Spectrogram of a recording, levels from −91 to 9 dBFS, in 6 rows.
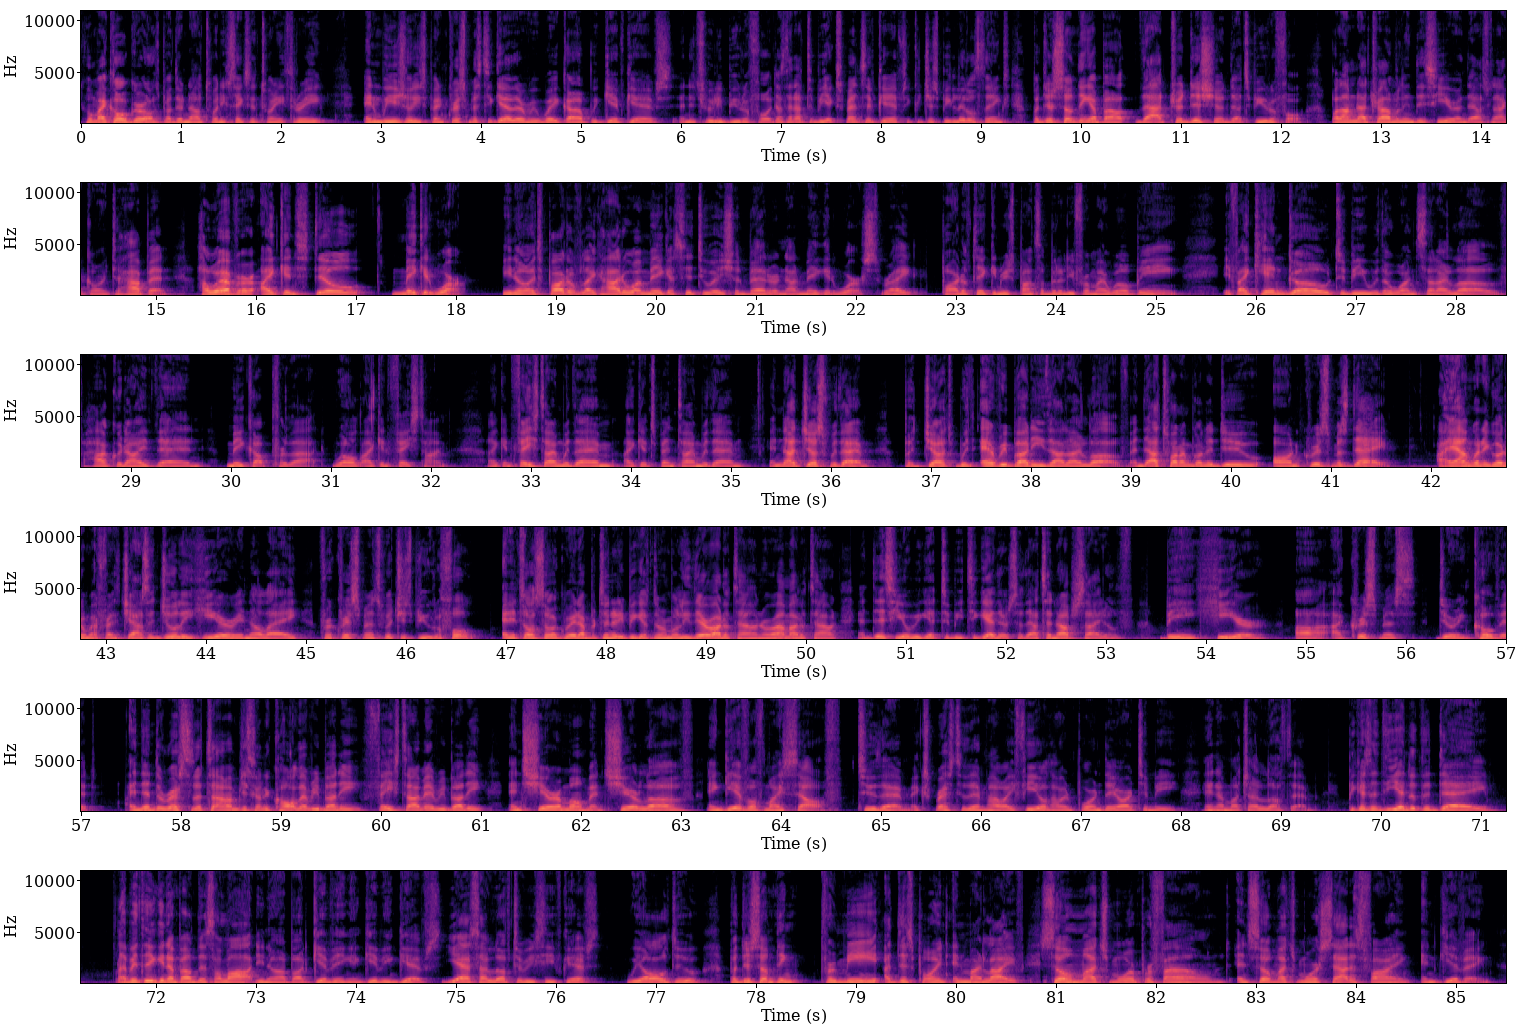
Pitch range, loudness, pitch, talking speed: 110-140 Hz, -28 LUFS, 125 Hz, 210 wpm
